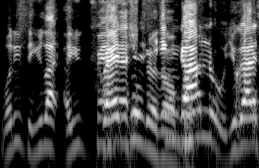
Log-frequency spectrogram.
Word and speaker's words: Ngannou: Are you fan Francis Ngannou?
